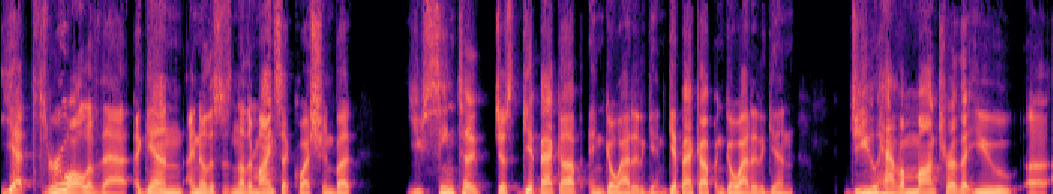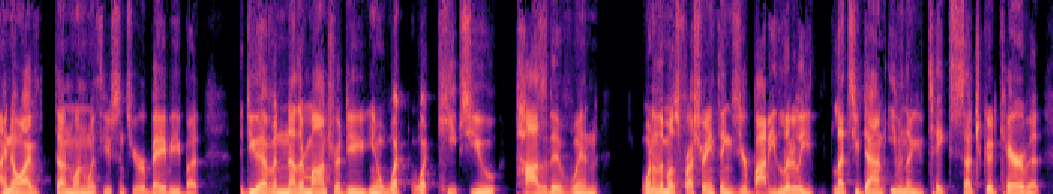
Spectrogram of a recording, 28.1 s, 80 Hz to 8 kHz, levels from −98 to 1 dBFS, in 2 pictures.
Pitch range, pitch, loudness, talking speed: 105-135 Hz, 115 Hz, -19 LUFS, 195 wpm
